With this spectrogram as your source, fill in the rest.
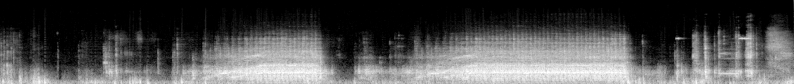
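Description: Sewing machine stitching close to the edge of a fabric pocket on a purse organiser craft bag, two sustained runs of steady whirring separated by a short pause, with handling clicks before, between and after.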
